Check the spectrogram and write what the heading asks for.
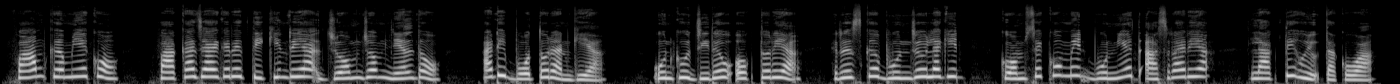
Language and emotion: Santali, sad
